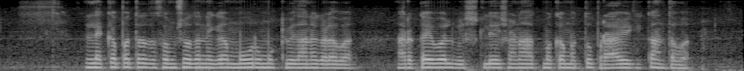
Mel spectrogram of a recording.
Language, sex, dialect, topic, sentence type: Kannada, male, Dharwad Kannada, banking, statement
